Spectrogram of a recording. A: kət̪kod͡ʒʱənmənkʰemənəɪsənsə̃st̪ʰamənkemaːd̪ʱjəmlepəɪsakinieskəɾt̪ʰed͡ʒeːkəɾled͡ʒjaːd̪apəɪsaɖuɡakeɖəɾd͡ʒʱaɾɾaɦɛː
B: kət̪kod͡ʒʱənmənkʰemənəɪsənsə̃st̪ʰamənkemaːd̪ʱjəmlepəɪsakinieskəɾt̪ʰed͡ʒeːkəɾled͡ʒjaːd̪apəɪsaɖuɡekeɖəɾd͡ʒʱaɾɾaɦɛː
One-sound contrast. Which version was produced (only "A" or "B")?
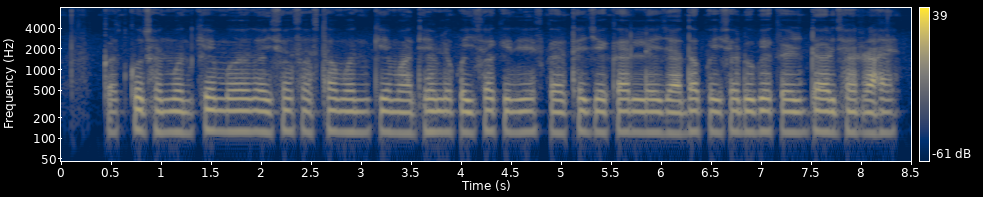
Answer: B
